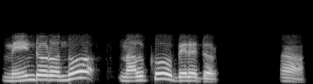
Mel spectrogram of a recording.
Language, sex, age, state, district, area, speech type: Kannada, male, 18-30, Karnataka, Mandya, urban, conversation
